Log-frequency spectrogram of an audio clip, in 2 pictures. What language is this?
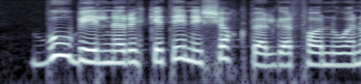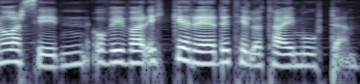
Norwegian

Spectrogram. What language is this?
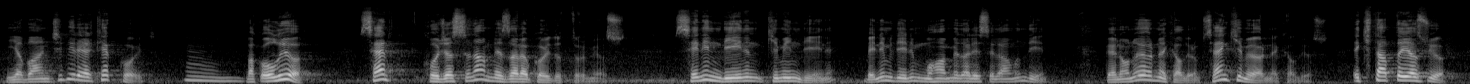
Turkish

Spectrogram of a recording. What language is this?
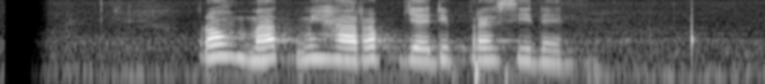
Sundanese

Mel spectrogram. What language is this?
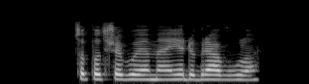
Czech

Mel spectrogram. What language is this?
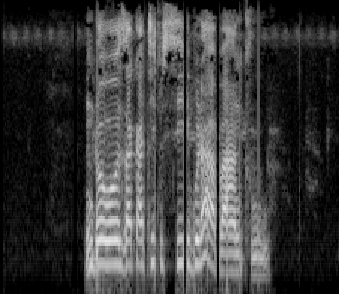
Ganda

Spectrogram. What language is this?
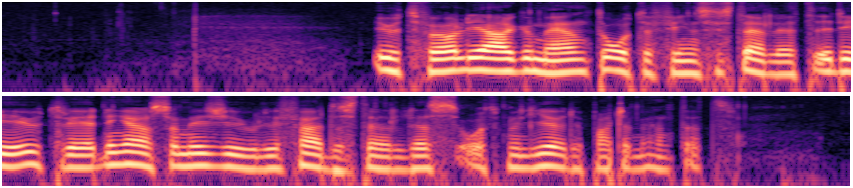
Swedish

